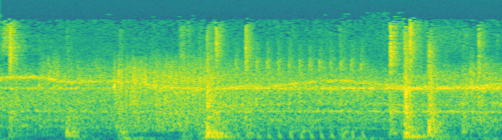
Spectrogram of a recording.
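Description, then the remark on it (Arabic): A door, off its hinges but blocked by piles of stones and bricks, is shoved repeatedly, giving several heavy thuds and rattling bumps at irregular intervals, with a low steady hum underneath and no voices. “ربما ثمة شيء يعيق فتحها.”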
